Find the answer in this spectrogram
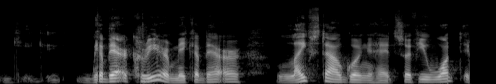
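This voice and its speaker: In a Scottish accent, a man speaks at medium pitch with ordinary pitch variation, the recording very clean with a silent background and a dry, close sound free of echo. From Scotland. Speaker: YouTuber and scrum master coach. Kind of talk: live stream Q&A. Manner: casual, with hesitations and repetitions.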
